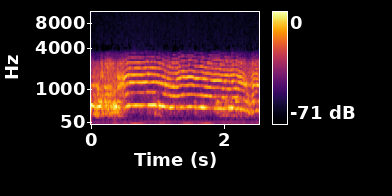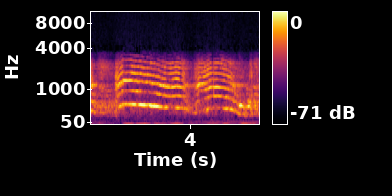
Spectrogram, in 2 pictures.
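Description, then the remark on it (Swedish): A malnourished infant cries in an unheated hospital in long, strained wails with brief catches of breath between them. The sound is continuous and fairly loud, with no talking. “I ett ouppvärmt sjukhus togs undernärda spädbarn emot av ett team från franska MSF, Läkare utan gränser, som djupt oroas över effekten av den svältkost som ransonerna reducerats till.”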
